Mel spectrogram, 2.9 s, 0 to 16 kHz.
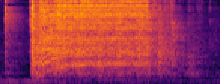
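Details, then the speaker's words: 1979 John Deere 214 garden tractor after sitting months: about two seconds of free fast cranking with no firing stroke; spark confirmed, fuel delivery from the pump suspected. "I feel like it should have started by now so we have us a triigger problem"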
